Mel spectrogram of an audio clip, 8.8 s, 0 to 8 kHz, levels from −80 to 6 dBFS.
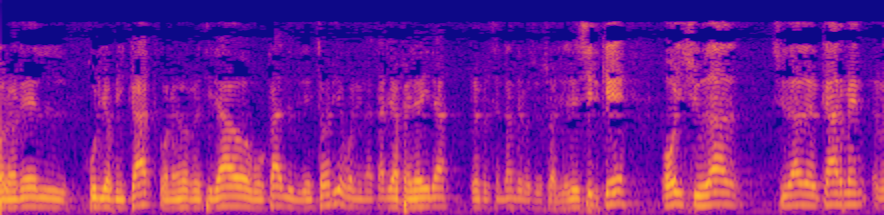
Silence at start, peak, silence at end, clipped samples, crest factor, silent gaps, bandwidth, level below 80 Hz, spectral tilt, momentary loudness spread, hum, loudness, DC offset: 0 s; 0 dBFS; 0 s; under 0.1%; 14 dB; none; 6.2 kHz; -42 dBFS; -7 dB/octave; 11 LU; none; -16 LUFS; under 0.1%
